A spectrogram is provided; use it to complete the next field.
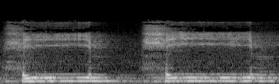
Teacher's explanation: Baru saat mim nutup baru masuk ke hidung.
